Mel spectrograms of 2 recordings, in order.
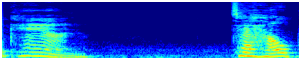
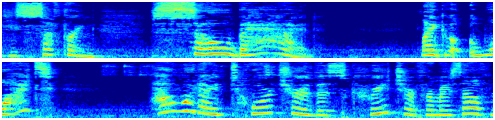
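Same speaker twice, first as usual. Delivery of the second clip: pained plea; 8 semitones higher than usual. Retold or imitated. Pleading to the vet, retold.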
